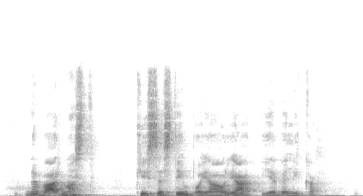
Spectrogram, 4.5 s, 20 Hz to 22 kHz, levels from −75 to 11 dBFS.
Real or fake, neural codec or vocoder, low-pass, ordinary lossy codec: real; none; 14.4 kHz; Opus, 64 kbps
